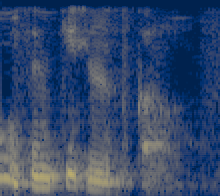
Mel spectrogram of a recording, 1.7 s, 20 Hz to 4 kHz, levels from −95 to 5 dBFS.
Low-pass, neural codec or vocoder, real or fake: 3.6 kHz; codec, 44.1 kHz, 3.4 kbps, Pupu-Codec; fake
